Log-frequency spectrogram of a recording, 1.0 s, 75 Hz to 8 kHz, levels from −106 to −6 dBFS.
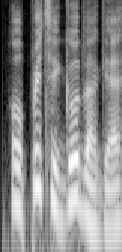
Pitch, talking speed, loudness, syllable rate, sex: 160 Hz, 295 wpm, -15 LUFS, 6.7 syllables/s, male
